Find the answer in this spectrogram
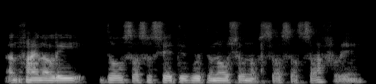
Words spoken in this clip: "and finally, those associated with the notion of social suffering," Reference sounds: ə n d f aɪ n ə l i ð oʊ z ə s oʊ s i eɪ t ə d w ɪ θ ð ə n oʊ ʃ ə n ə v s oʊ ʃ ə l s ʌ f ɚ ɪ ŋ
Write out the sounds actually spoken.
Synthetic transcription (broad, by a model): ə n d f aɪ n ə l i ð oʊ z ə s oʊ s i eɪ t ə d w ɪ ð ə n oʊ ʃ ə n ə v s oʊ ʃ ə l s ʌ f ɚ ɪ ŋ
